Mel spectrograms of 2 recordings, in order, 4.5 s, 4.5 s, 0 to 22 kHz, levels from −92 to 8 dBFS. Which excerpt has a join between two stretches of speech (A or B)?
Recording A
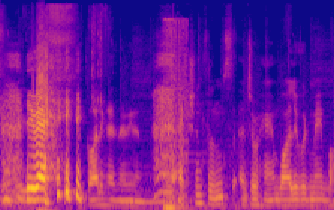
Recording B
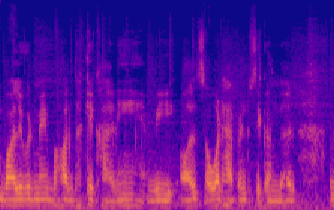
A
